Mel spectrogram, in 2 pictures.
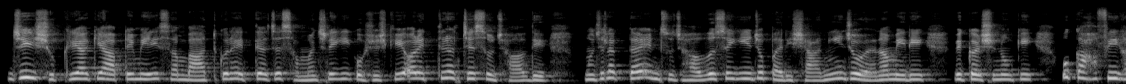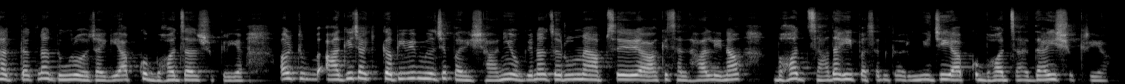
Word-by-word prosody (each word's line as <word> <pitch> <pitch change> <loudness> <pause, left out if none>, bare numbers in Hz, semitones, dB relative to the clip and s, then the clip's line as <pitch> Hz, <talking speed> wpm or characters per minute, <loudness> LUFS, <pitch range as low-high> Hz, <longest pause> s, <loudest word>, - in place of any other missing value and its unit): जी, 315 +2 +8
शुक्रिया 255 -1 +3
कि 260 +2 -2
आपने 245 -1 +2
मेरी 245 +1 +1
संवाद 210 -5 -2
को 255 - +1
ना 260 - -2
इतने 245 +1 +1
अच्छे 250 +2 +1
समझने 205 -1 0
की 255 0 -3
कोशिश 210 -3 -1
की 250 - +1
और 275 +1 +4
इतने 275 +2 -2
अच्छे 280 -2 +1
सुझाव 220 -8 -1
दिए। 195 -1 -2 0.4
मुझे 230 +4 0
लगता 290 -1 0
है 305 +1 +4
इन 265 -3 0
सुझावों 205 +1 0
से 270 - +1
ये 265 0 +1
जो 280 +2 +1
परेशानी 195 +5 -1
जो 255 -2 +6
है 195 -3 -1
ना 215 +2 +1
मेरी 230 0 +2 0.4
विकर्षणों 230 -1 +3
की, 235 -1 0 0.3
वो 330 - +3
काफ़ी 280 -1 +2
हद 235 -1 0
तक 215 -1 -2
ना 270 0 +1
दूर 215 +1 0
हो 210 -2 +2
जाएगी। 190 0 -3
आपको 215 +4 -2
बहुत 200 +2 -1
ज़्यादा 205 -1 +2
शुक्रिया। 185 -2 -7 0.4
और 265 - +3
तुम 250 -3 -5 0.2
आगे 225 +4 +1
जाके 275 -1 0
कभी 260 +2 0
भी 280 - +1
मुझे 265 0 +1
परेशानी 195 +3 -1
होगी 210 -2 -1
ना 240 +1 +2
ज़रूर 230 0 0
मैं 230 - +3
आपसे 215 +1 +3
आके 195 +4 -2
सलाह 195 -2 -4
लेना 210 +2 0 0.4
बहुत 245 +4 +1
ज़्यादा 195 +3 0
ही 240 - +2
पसंद 205 0 -6
करूँगी। 205 +1 -4
जी 230 +3 +2
आपको 205 +3 -7
बहुत 200 0 0
ज़्यादा 195 +1 -4
ही 230 +2 +2
शुक्रिया। 185 -4 -11
225 Hz, 195 wpm, -23 LUFS, 200-255 Hz, 0.4 s, जी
